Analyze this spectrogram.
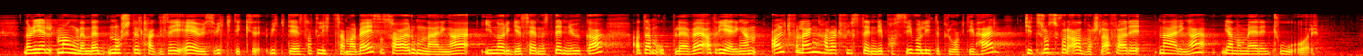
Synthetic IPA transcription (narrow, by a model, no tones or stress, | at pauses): nɔɖɛjɛlmɑŋlənd̪ənɔʂk̚d̪eːlt̪ʰɑːkəlsəɪʔeːʉːs | ʋɪkt̪ɪəsɑt̪əlɪt̪ːsɑmɑɾbæɪsɔsɑːɾʊmnæːɾɪŋɑʔɪnɔɾɡəseːnəst̪̚d̪ɛnːəʉːkɑʔɑ̰t̪̚d̪ɛm̰ʔʊpleːʋəɾɑ̰t̪ɾɛjeːɾɪŋən | ʔɑlt̪fɔɭɛŋːɦɑːɾʋæʈːfʉlst̪ɛnd̪ɪpʰɑsɪʋɔliːt̪əpʰɾuːɑkt̪ʰɪʋhæːɾt̪ʰɪlt̪ʰɾɔsfɔɾʔɑ̰ːd̪ʋɑʂɭɑfɾɑɾnæːɾɪŋɑjɛnːɔmːeːɾɛnt̪ʰuːʔo̰ːɾ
